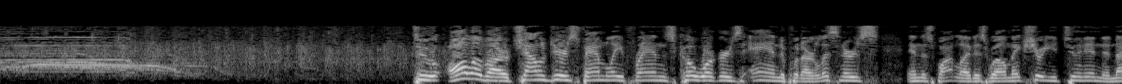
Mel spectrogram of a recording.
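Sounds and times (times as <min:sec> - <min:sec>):
audience applause and cheering: 0:00.0 - 0:04.7
speech: 0:04.2 - 0:11.2.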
